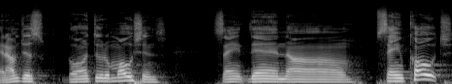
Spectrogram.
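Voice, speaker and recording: Speaking in an American accent, a man with a dark, mellow tone talks at a very slow pace with ordinary pitch variation. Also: medium pitch for a man. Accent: slight Caribbean accent, used at will. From US Virgin Islands (St Thomas). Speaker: mixed martial arts fighter. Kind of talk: casual interview chat.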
